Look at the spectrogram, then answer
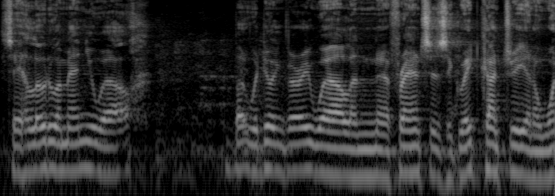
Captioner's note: laughter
